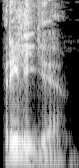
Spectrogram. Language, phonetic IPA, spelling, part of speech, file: Russian, [rʲɪˈlʲiɡʲɪjə], религия, noun, Ru-религия.ogg
- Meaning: religion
